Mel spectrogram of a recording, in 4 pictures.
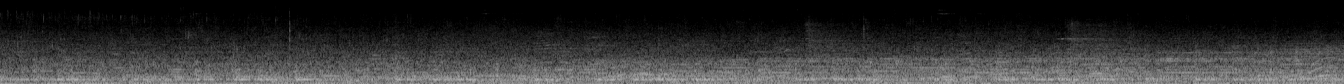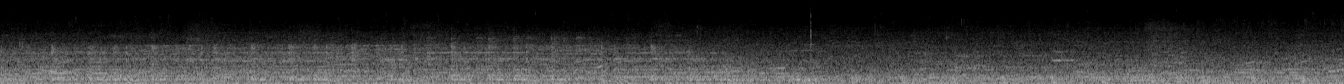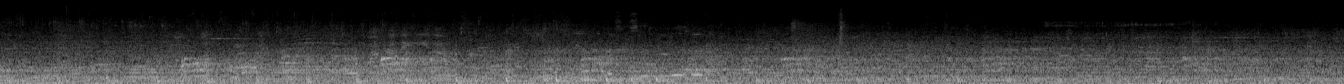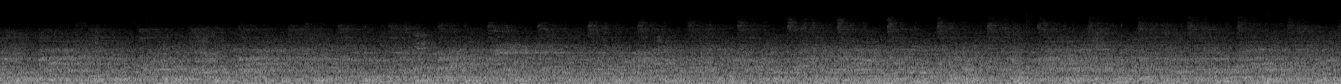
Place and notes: Blvd. Aeropuerto, Cerrito de Jerez Nte., León, Gto., Mexico - Centro comercial Altacia.
Altacia mall.
Walking through the corridors of the mall.
I made this recording on july 24th, 2022, at 12:00 p.m.
I used a Tascam DR-05X with its built-in microphones and a Tascam WS-11 windshield.
Original Recording:
Type: Stereo
Caminando por los pasillos del centro comercial.
Esta grabación la hice el 24 de julio 2022 a las 12:00 horas.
